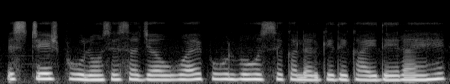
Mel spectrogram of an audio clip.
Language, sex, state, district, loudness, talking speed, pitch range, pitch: Hindi, female, Madhya Pradesh, Bhopal, -13 LUFS, 200 wpm, 215-240 Hz, 225 Hz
